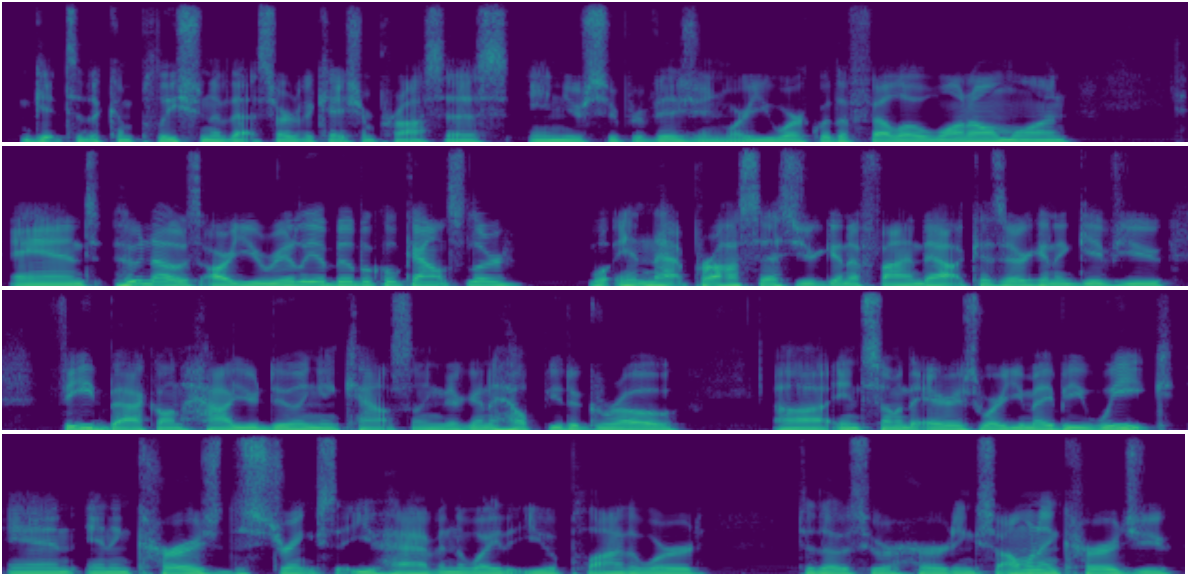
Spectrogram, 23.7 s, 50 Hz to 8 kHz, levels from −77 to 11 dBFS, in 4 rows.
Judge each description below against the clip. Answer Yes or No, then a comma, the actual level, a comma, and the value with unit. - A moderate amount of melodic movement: Yes, average, 4.0 semitones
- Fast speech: Yes, fast, 240 wpm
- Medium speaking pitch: No, low, 110 Hz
